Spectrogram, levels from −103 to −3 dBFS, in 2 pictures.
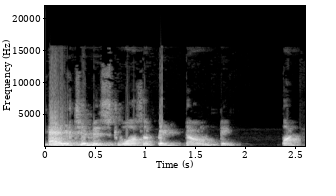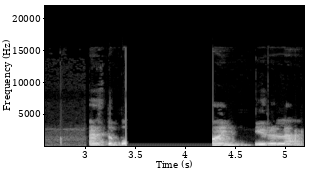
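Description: From 0.04 to 0.49 s the loudest syllables break up with a harsh, crackling edge. This is microphone overload. The input was likely set too high, driving peaks about 6 dB past the converter's limit so their tops were cut flat.

At 0.17 s, inside that stretch, the level drops suddenly by about 3 dB. This is the microphone volume being stepped down, likely by the call software reacting to the clipping. Speech and background fall together in one step.

Overload returns from 0.8 to 1.17 s, milder this time, with peaks about 3 dB over. At 1.17 s the volume steps down again, by about 6 dB, right after the distorted peak.

From 3.41 to 4.28 s the speech vanishes abruptly for 0.87 s. This is an audio dropout to a faint residue. Only mains hum remains, far below the speech level. The signal was likely lost while the input stayed open.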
